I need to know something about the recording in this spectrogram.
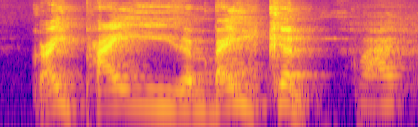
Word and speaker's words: grey peas: great pays gray PS that's how to talk great pays gray pays and bacon gr p on bacon yeah it's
